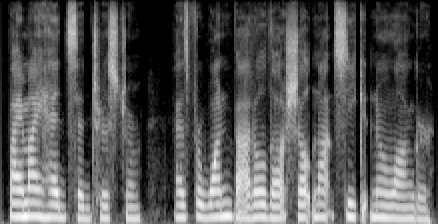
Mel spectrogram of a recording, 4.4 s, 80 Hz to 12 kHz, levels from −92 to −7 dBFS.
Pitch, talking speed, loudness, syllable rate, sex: 185 Hz, 220 wpm, -16 LUFS, 5.1 syllables/s, female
